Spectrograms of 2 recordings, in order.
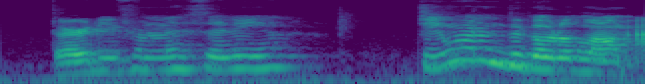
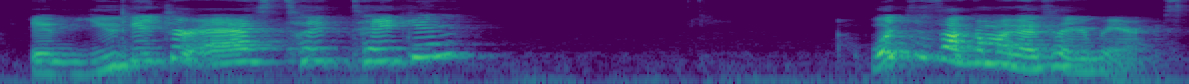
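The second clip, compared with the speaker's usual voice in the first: angry scolding; 9 semitones higher, 6 dB louder, faster than usual. Retold or imitated. Scolding underage friend.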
